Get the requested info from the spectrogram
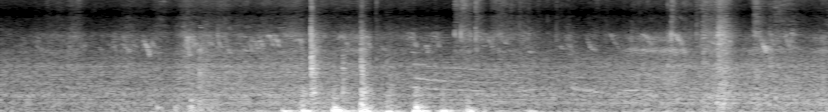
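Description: Chick feed being scooped and poured into a metal trough feeder, with a burst of rattling and low knocks from about three to four and a half seconds in. Chicks peep faintly throughout.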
